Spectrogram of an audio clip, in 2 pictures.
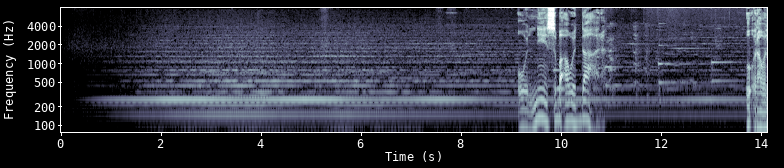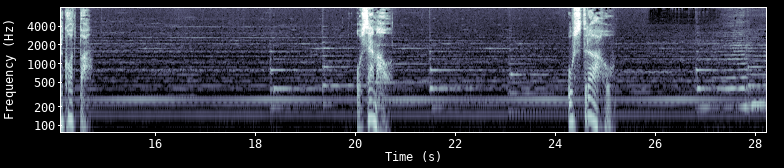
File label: Narration Maltese; Narration Demo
